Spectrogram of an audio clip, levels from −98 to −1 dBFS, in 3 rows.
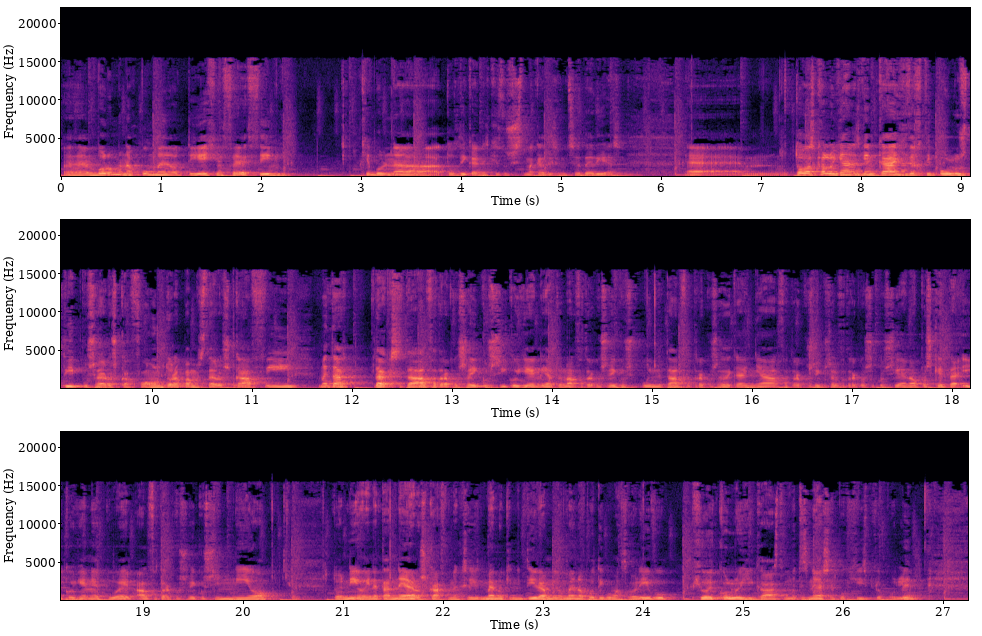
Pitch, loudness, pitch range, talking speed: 125 Hz, -27 LUFS, 115-160 Hz, 170 wpm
